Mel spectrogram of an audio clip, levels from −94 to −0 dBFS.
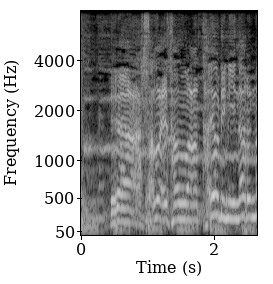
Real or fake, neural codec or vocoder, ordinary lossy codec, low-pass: fake; codec, 16 kHz, 16 kbps, FreqCodec, larger model; none; none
